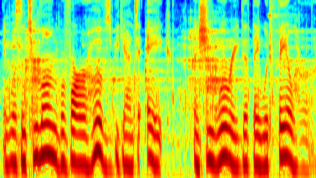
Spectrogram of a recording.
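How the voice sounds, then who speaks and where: A man's voice: on the high side, fairly even intonation, moderate pace. A man reading scripted, dramatic narration of a horror story as its narrator. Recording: clear background noise and ambience.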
